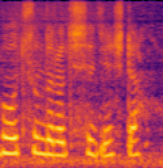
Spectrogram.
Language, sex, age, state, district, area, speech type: Odia, female, 18-30, Odisha, Malkangiri, urban, spontaneous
